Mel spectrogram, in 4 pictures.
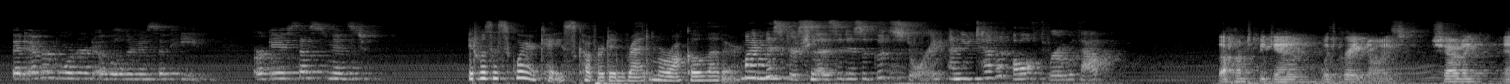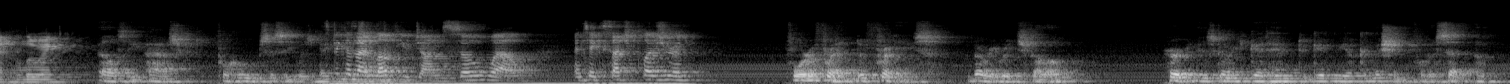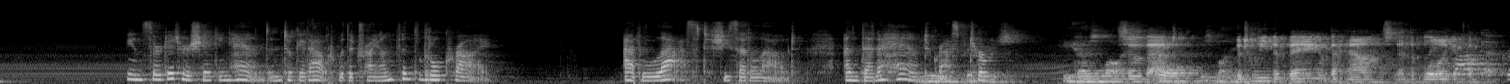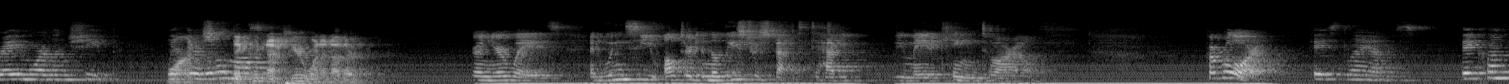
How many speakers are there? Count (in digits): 6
